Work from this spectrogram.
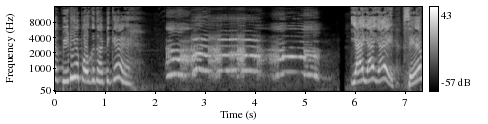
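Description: A cartoon rooster crows loudly nearby in two long calls, with excited human voices chattering before and after.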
